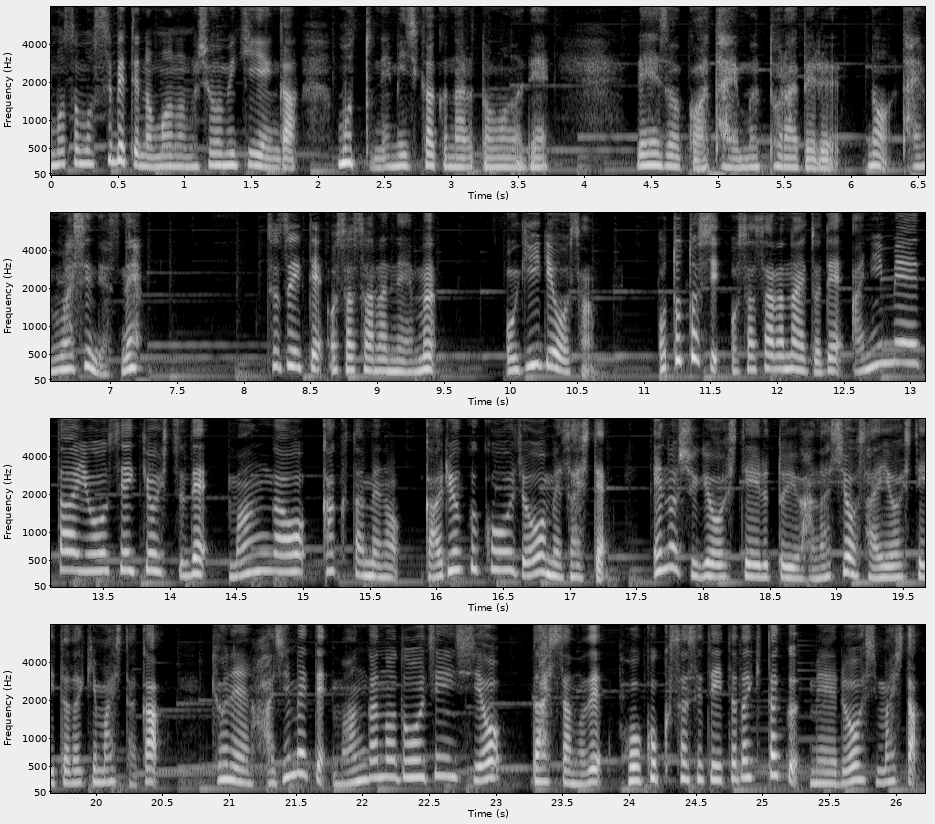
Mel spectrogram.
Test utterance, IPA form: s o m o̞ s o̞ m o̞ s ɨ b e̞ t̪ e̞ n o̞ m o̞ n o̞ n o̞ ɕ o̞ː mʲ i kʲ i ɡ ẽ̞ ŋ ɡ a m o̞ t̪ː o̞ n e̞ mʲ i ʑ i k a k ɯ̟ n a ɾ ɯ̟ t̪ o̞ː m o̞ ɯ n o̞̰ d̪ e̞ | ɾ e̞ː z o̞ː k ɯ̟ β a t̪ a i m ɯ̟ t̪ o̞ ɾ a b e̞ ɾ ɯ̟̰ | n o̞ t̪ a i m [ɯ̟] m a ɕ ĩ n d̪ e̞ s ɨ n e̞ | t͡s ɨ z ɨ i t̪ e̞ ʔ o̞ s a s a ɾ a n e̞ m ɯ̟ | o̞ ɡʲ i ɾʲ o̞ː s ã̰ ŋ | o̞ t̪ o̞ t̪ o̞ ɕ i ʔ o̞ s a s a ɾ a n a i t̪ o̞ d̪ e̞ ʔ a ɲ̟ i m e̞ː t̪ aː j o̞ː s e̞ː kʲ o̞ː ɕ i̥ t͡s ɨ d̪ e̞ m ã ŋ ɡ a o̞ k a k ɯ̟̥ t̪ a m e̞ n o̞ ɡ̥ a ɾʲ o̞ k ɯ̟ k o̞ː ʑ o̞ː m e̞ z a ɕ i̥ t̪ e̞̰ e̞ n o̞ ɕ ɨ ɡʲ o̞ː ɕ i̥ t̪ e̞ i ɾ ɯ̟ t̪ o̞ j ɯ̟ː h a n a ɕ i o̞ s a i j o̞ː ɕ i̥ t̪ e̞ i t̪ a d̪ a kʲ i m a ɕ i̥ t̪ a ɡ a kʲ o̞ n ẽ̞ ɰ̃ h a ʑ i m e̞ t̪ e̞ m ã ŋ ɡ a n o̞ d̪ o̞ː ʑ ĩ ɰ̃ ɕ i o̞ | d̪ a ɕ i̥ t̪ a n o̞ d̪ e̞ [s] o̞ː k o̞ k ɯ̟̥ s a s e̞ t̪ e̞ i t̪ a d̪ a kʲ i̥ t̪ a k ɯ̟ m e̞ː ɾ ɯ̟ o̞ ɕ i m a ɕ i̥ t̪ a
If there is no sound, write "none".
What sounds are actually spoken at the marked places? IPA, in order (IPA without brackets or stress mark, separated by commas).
ɯ̟, h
